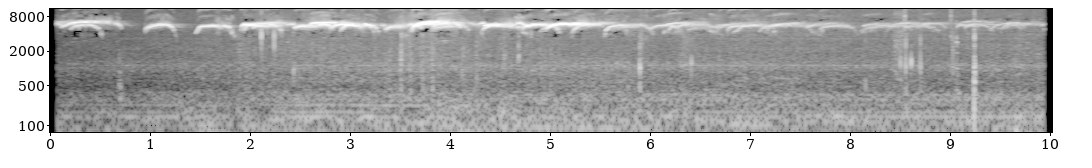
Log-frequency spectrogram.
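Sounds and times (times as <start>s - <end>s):
common swift Apus apus calling: 0.1s - 10.0s.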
